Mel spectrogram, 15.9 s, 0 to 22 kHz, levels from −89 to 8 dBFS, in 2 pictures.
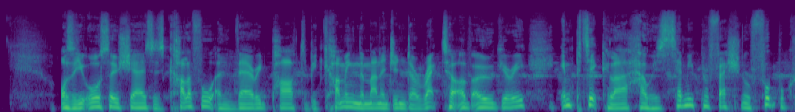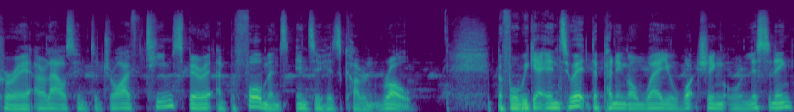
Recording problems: echo of what is said; faint; throughout; 530 ms later, 25 dB below the speech

